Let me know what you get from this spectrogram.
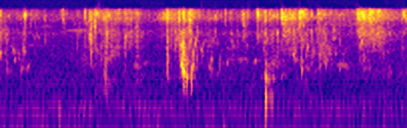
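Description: Shallow seawater sloshing and splashing among reef rocks in an irregular patter as people wade and pick through it, with two sharper, louder splashes a little under a second apart around the middle.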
